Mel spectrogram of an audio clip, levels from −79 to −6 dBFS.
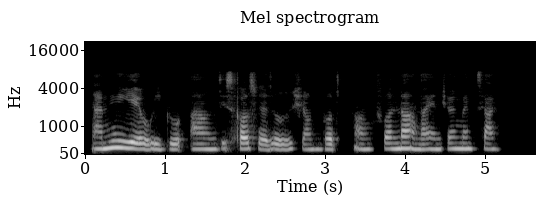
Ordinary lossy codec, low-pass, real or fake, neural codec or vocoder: none; 7.2 kHz; fake; codec, 16 kHz, 1 kbps, FunCodec, trained on LibriTTS, 50 frames a second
